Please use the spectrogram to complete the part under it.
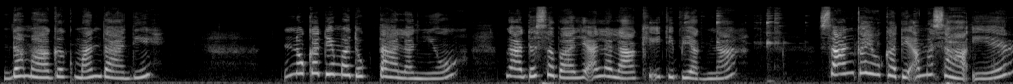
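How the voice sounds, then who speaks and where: A woman's voice: extremely high pitch, lively intonation, unhurried, long pauses, fairly bright tone, exaggerated voice. A woman playing an earnest, anxious young schoolgirl in a radio drama, with a pleading, questioning manner.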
